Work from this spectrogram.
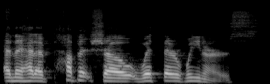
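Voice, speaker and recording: A man's voice: a little high, expressive, moderate pace, no room sound, studio quality. A man co-hosting a podcast, telling stories in an informal, conversational way. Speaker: podcast co-host. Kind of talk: casual podcast chat.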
